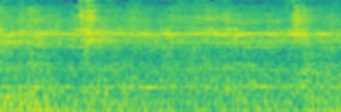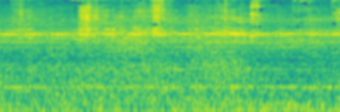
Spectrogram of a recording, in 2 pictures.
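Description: Double-stack intermodal train of well cars rolling past at speed: a steady rumble of steel wheels on rail, with a steady high-pitched wheel squeal over it.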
